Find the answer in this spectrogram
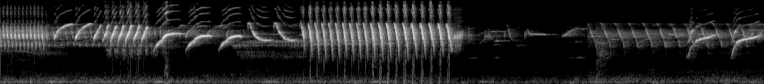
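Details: Canary singing a loud, varied chirping song meant for tutoring other birds, with rising whistled sweeps, a long rapid rolling rattle, then quieter trills and upward notes.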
